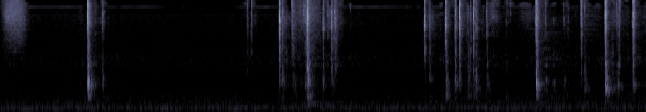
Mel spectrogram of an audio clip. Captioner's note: keyboard clacking continues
